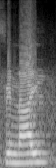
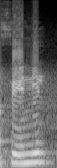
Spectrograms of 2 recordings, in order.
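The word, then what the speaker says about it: phenyl: इस ग्रुप को कहते हैं मेथाइल, इस ग्रुप को कहते हैं फिनाइल या फेनिल। मैंने बोला था कि आप उच्चारण में इसको फेनिल या फिनाइल बोल सकते हो।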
